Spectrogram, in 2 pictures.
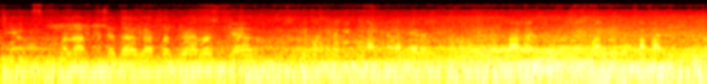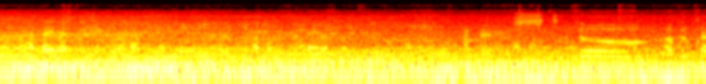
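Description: A motor vehicle's engine running close by, its hum swelling through the middle few seconds, over a steady low rumble and people talking.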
